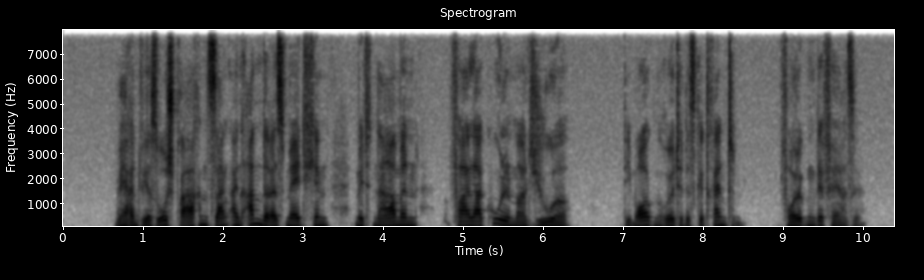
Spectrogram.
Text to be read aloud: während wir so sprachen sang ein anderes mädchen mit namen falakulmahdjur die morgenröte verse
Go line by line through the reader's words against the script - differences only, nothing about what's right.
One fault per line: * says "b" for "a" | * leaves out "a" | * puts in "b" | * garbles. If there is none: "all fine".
* puts in "des getrennten folgende"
